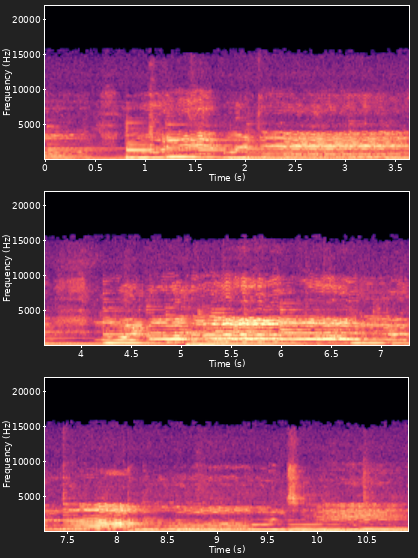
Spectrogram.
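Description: A soprano singing long held notes with a wide vibrato, accompanied by a classical guitar.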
